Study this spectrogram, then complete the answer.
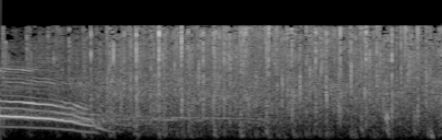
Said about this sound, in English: Come and take the applause, which is coming in a minute.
